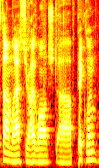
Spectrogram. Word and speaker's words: PKLN: So about this time last year, I launched Picklin. It's PKLN. Okay. It's pronounced Picklin.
